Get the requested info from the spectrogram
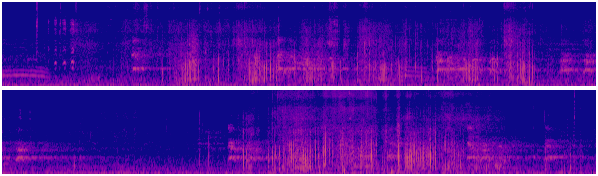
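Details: Boer goat kids, seven days old, playing excitedly while the mother watches from a distance: drawn-out wavering bleats near the start, around four seconds and again near fifteen seconds, amid broad rustling and wind-like noise.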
